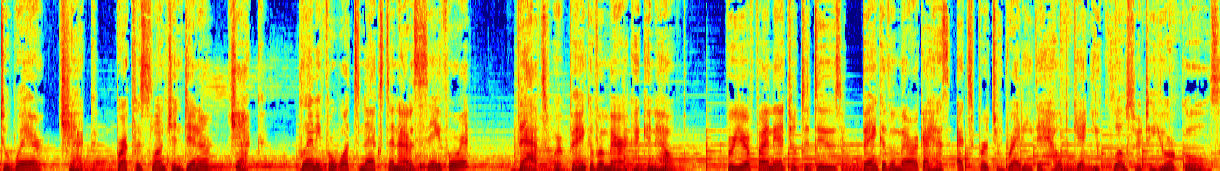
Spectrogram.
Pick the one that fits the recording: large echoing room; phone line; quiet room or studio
quiet room or studio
